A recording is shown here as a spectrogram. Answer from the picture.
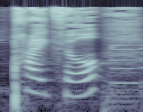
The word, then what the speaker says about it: Pychyl: That's why Timothy Pikel of Carleton University in Canada, who has written many books on procrastination, Google him, guys. His last name is spelled as P-Y-C-H-Y-L.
